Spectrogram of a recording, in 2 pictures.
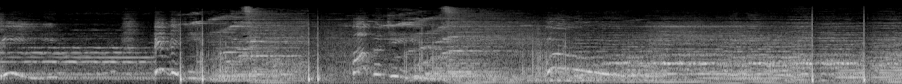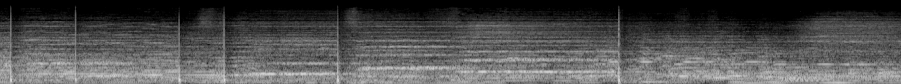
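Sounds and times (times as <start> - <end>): firework bangs: 1.8 - 5.9, 8.0 - 11.7, 12.3 - 13.0
choral music over loudspeakers: 4.2 - 18.0.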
